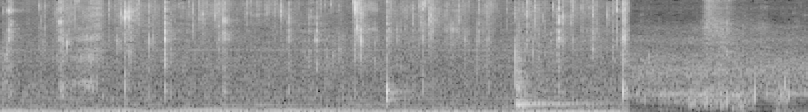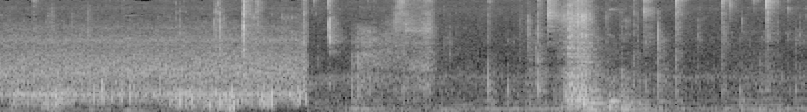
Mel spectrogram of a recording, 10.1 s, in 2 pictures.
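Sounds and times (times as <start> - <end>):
wet chewing of food: 0.0 - 4.0
steady hum: 0.0 - 7.0.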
